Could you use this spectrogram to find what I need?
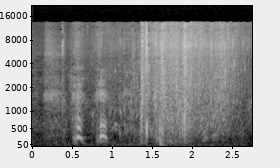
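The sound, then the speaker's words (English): A sudden splash of a diver dropping into water from a pontoon under Ben Bulbin, before breathing up for a breath-hold dive, followed by a continuing wash and slosh of disturbed water, with a couple of brief vocal sounds just before. “gets into the water from a pontoon under Ben Bulbin and starts breathing up for his dive.”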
